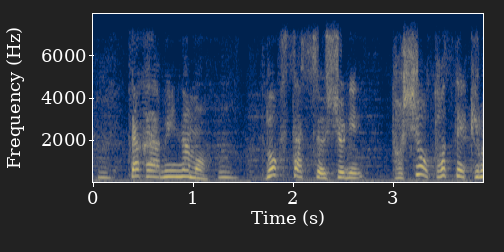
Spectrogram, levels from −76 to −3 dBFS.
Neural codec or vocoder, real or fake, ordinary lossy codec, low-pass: none; real; Opus, 32 kbps; 7.2 kHz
